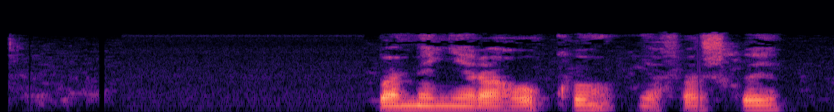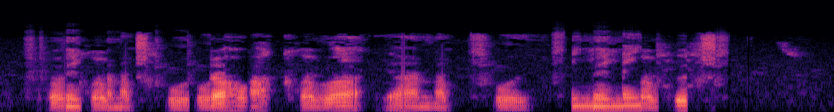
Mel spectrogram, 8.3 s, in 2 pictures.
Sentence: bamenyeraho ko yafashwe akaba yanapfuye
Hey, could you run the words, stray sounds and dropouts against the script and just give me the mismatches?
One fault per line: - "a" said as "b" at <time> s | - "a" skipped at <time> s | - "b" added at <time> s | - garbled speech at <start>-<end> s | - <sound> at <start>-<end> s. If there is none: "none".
- garbled speech at 4.3-5.4 s
- garbled speech at 6.9-7.8 s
